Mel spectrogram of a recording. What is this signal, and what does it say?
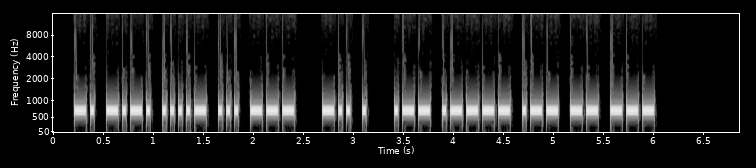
Morse code, heard as a keyed tone, about 32 wpm, 700 Hz. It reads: NC4SO DE W1WMO
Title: USA Callsign DE Callsign - 5 Characters - 30wpm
